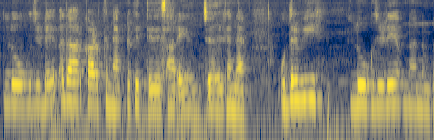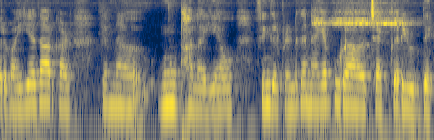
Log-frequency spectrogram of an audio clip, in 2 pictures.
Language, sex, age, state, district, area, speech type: Dogri, female, 18-30, Jammu and Kashmir, Jammu, urban, spontaneous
